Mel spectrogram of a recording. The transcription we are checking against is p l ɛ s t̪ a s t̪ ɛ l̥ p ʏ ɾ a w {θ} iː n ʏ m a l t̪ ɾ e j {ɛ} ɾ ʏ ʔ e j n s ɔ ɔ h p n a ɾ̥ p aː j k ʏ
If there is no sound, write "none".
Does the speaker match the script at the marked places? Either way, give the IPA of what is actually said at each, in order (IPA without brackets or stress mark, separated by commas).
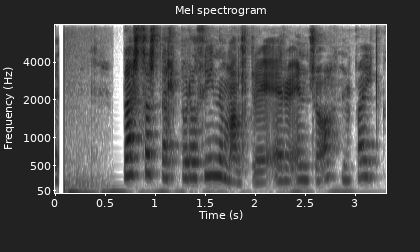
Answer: θ, ɛ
